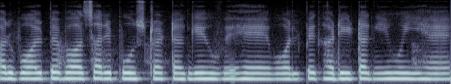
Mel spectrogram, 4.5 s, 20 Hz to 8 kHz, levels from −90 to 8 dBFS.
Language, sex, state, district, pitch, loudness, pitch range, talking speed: Hindi, female, Chandigarh, Chandigarh, 210 Hz, -12 LUFS, 205-210 Hz, 200 wpm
